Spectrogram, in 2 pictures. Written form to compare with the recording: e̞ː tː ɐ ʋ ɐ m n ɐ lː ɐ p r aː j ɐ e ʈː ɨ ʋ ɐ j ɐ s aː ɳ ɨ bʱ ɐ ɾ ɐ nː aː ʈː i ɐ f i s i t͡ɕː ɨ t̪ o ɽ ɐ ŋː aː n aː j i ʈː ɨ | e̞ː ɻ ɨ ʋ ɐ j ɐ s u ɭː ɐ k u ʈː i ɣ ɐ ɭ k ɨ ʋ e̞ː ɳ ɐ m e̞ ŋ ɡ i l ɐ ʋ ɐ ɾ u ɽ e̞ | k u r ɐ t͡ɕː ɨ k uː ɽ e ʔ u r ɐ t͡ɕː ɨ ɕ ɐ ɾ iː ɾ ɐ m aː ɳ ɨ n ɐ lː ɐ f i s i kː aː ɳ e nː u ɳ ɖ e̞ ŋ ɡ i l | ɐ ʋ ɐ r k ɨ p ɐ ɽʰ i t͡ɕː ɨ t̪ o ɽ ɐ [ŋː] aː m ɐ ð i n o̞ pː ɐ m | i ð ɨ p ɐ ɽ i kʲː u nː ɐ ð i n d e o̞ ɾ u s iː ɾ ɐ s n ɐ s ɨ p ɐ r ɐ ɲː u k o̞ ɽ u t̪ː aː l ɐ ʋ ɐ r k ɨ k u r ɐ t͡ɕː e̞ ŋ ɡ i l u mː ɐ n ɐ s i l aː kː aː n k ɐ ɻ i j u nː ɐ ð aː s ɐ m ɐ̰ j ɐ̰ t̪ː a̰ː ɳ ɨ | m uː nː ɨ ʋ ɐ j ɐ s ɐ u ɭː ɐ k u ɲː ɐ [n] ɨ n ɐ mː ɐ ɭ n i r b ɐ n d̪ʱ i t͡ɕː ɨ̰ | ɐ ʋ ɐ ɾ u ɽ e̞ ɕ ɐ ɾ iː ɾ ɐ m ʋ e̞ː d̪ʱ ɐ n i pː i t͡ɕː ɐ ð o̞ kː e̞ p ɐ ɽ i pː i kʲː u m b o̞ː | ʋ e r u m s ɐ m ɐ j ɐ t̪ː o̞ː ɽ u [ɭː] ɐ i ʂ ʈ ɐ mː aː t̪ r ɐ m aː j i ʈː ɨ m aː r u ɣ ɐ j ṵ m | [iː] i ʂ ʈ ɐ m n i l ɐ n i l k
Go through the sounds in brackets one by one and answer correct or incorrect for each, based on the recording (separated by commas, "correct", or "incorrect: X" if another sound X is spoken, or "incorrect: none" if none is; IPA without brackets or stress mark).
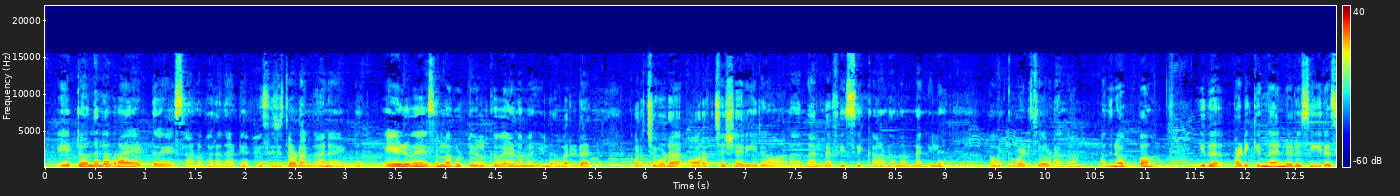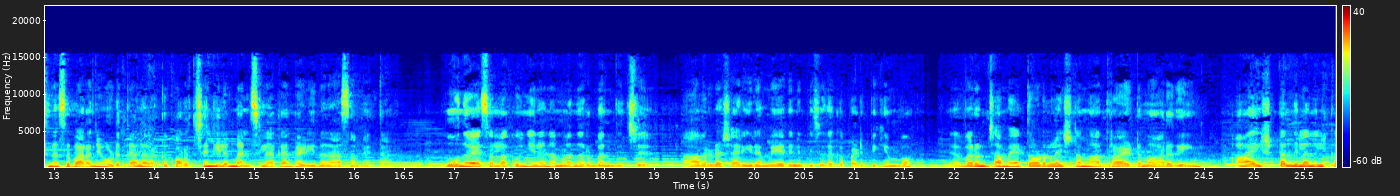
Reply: correct, correct, correct, incorrect: aː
